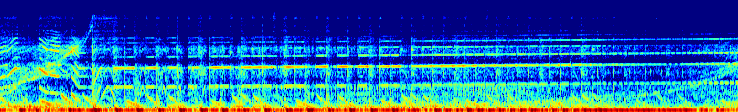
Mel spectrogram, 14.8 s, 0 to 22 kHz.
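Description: Electronic dance music with heavy, loud bass played through a Panasonic SA-AK67 mini hi-fi system and its subwoofer speakers as a bass test. A sweep rises in pitch in the first couple of seconds, and another starts building near the end.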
